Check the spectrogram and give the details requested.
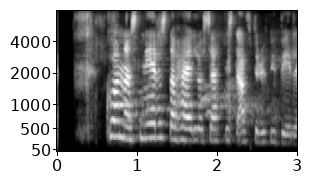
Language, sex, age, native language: Icelandic, female, 12, Icelandic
